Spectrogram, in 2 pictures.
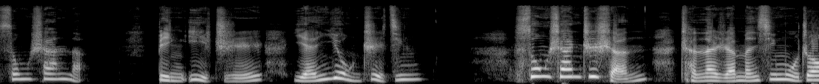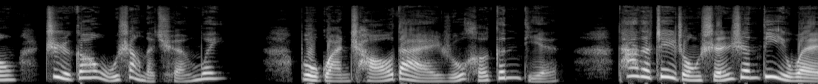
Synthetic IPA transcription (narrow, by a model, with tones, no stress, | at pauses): sʊ˥ŋʂa˥nlə˨˩ | pi˥˧ŋi˥˩ʈ͡ʂɻ̩˧˥jɛ˧˥njʊ˥˧ŋʈ͡ʂɻ̩˥˩t͡ɕi˥ŋ | sʊ˥ŋʂa˥nʈ͡ʂɻ̩˥ʂə˧˥ŋʈ͡ʂʰɤ˧˥ŋlə˧ɻə˧˥nmə˧nɕi˥ŋmu˥˩ʈ͡ʂʊ˥ŋʈ͡ʂɻ̩˥˩kɑ˥ʊu˧˥ʂɑ˥˩ŋd̪ə˩t͡ɕʰɥɛ˧˥nwe˥ɪ | pu˥˩kwa˨˩nʈ͡ʂʰɑ˧˥ʊt̪a˥˩ɪɻu˧˥xɤ˧˥kə˥nt̪jɛ˧˥ | t̪ʰa˥d̪ə˨ʈ͡ʂɤ˥˩ʈ͡ʂʊ˨˩ŋʂə˧˥nʂə˥˧nt̪i˥˧we˥˩ɪ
